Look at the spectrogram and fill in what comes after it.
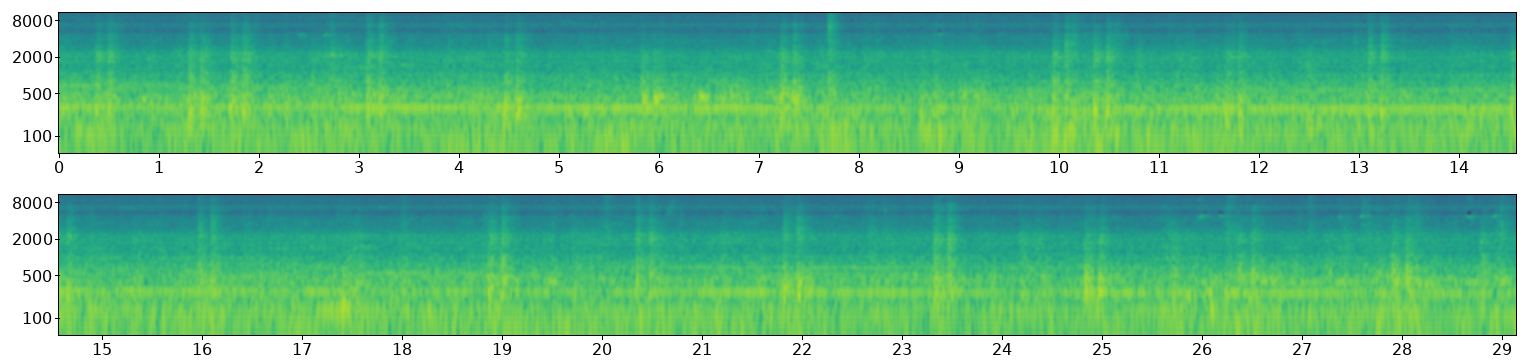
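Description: Joshin Line electric multiple-unit train running at speed, heard from on board: a steady low hum that drifts slightly down in pitch, with irregular wheel clicks over rail joints.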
